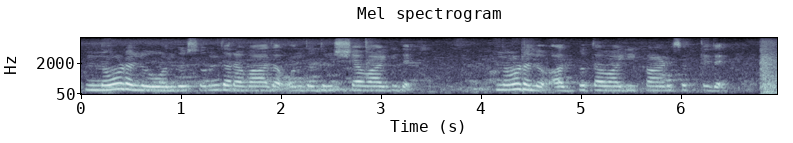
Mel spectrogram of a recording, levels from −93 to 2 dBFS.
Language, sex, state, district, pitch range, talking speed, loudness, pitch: Kannada, male, Karnataka, Dakshina Kannada, 220-245 Hz, 70 wpm, -16 LUFS, 230 Hz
